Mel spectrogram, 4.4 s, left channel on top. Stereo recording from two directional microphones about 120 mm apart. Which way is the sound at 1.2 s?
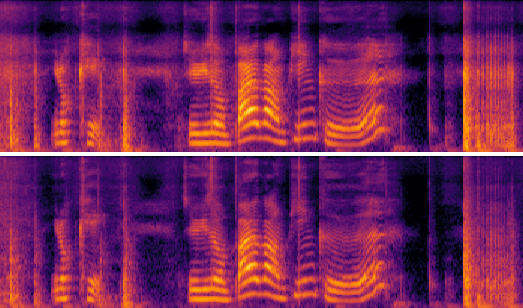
45° right (ahead or behind).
